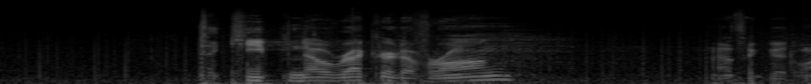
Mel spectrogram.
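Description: A man speaks calmly into a microphone in a large echoing room.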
